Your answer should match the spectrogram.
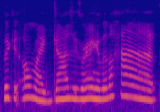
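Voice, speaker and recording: A woman's voice: high-pitched, measured pace, darkish tone, slight background noise. A young adult woman livestreaming a game, chatting casually and reacting as she plays.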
